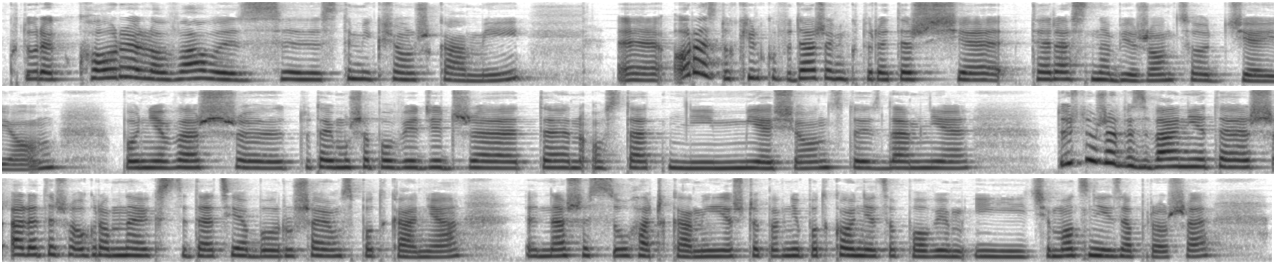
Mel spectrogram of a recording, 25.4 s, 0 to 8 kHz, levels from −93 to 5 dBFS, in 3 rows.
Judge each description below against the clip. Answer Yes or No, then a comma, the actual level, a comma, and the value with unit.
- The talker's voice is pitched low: No, high, 235 Hz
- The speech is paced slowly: No, average, 125 wpm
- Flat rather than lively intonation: Yes, narrow, 2.2 semitones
